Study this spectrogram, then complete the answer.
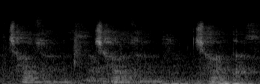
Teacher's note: very J sounding, ja, ja, ja, but it's aspirated, so it becomes chanda, chanda, chanda.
